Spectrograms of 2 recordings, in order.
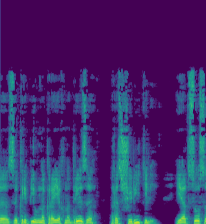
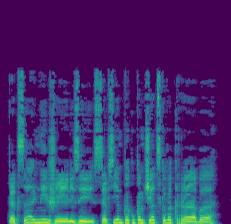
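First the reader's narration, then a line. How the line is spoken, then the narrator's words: Singsong. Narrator (Russian): нараспев проговорил Энди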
